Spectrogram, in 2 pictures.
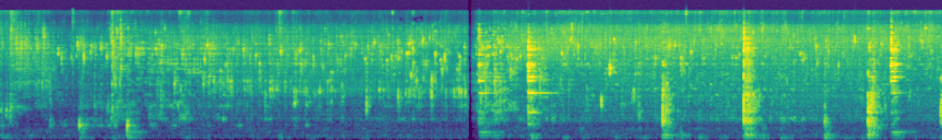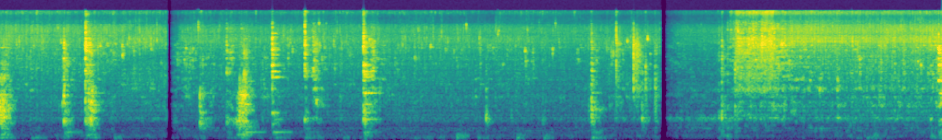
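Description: Sliced onions sizzling in hot oil in a steel pot, with repeated clicks and scrapes of a spoon stirring against the pot. Near the end the sizzle grows louder and brighter as raw chicken pieces fry in the oil.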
